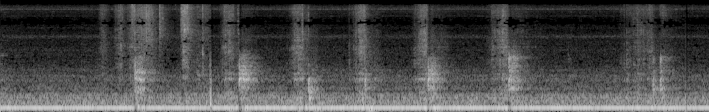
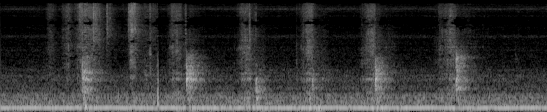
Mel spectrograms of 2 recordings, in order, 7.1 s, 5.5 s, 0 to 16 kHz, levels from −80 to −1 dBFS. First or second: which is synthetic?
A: second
